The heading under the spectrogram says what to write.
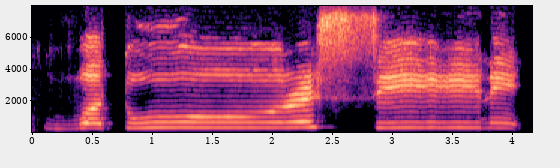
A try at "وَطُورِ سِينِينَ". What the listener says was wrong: Okay, that was much better. Keep practicing and it will get better, inshallah.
